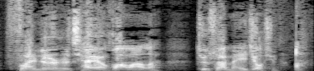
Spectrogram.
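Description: A man's voice: fairly high pitch, lively intonation, fairly quick, fairly bright tone, husky. A middle-aged actor playing a jokey, placating father in a family sitcom who chuckles as he soothes his wife. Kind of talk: sitcom acting.

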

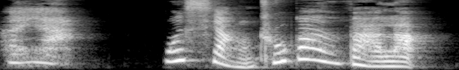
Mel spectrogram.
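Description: A woman's voice: sits high, animated, takes it slowly, a bit bright, full character voice. A woman voicing a fretful, caring young mother in a storybook, fussing and soothing.

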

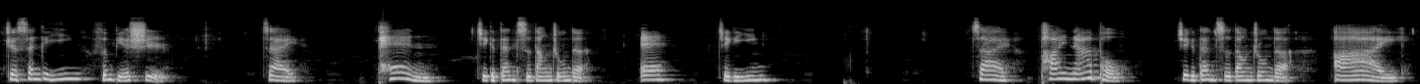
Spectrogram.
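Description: A woman teaching English pronunciation in a scripted phonics lesson, speaking slowly and carefully and demonstrating sounds for the listener to repeat. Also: medium pitch, husky, highs cut off.

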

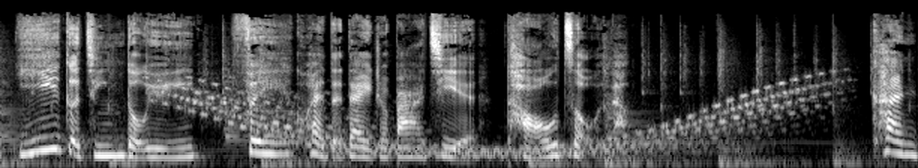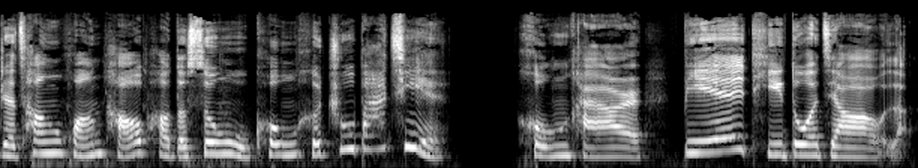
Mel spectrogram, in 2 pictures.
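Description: A woman narrating a children's story in a lively, expressive way. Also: mid-range voice. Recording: faint music behind.

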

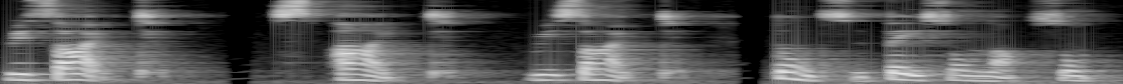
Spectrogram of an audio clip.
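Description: A woman teaching English vocabulary with a Chinese accent, repeating each word slowly and then explaining it. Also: medium pitch, fairly bright tone. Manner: slow, deliberate repetition of each word. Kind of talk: word-by-word pronunciation drill.

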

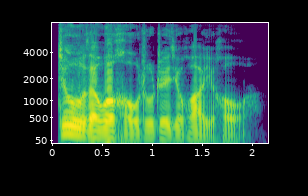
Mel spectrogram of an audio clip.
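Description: A man telling a live horror-comedy story, dramatic and swinging between hushed and loud. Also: deep voice, very animated, a little fast.

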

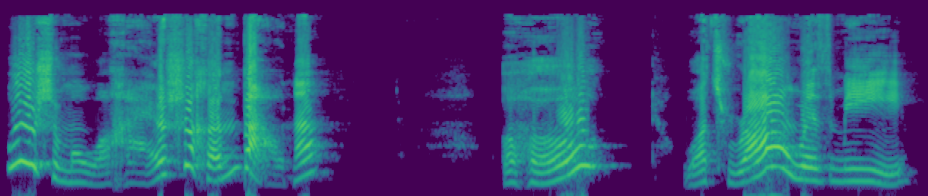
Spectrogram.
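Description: Woman voicing a greedy storybook wolf, lowered voice, sluggish delivery. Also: very animated, very slow, full character voice. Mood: groggy. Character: big bad male wolf, greedy and sluggish.

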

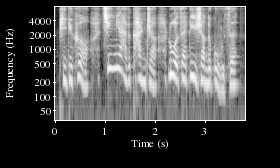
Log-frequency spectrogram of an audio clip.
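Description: A woman telling a children's story, gentle and expressive in her narration. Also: fairly high pitch, normal speed. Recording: faint background music.

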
